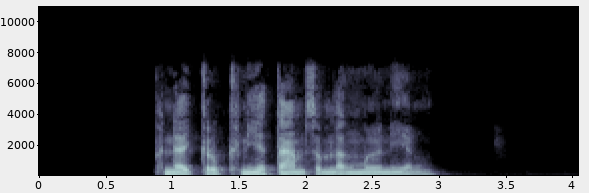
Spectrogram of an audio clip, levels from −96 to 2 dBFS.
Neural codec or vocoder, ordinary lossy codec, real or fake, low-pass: none; Opus, 64 kbps; real; 7.2 kHz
